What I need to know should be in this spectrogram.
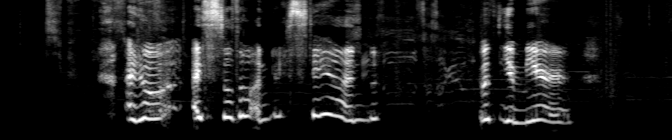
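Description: A young woman speaks emotionally into a close microphone, her voice wavering.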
